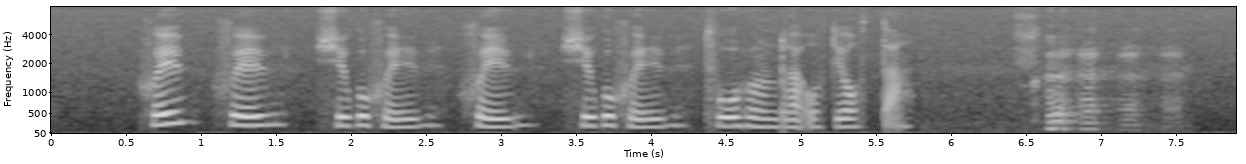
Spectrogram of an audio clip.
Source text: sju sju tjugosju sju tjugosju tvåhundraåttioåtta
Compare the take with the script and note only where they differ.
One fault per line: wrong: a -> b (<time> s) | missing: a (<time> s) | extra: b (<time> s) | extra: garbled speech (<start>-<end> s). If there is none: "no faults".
no faults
